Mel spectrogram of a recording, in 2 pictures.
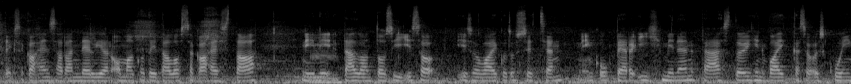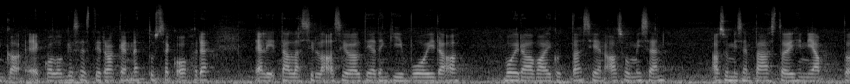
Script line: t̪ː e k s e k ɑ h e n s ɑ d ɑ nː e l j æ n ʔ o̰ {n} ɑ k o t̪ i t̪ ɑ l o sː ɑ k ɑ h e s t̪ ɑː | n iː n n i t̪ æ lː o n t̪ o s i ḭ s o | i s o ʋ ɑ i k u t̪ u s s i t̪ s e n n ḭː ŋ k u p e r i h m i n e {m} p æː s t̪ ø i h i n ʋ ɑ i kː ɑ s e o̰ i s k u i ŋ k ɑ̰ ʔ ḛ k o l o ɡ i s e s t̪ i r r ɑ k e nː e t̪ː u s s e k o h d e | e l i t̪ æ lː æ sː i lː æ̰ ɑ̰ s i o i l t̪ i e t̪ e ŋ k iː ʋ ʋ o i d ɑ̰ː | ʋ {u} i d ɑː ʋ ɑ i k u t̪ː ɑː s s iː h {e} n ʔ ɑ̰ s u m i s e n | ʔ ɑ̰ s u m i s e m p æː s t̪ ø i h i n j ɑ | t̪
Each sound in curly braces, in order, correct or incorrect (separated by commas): incorrect, incorrect, incorrect, correct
